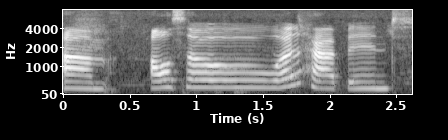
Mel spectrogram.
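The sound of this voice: A woman speaks at a slow pace with a fairly high pitch. Her tone is bright and sharp.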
